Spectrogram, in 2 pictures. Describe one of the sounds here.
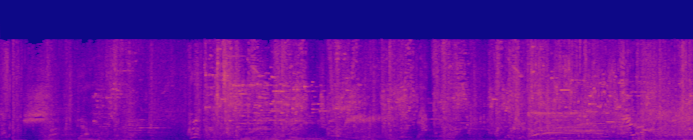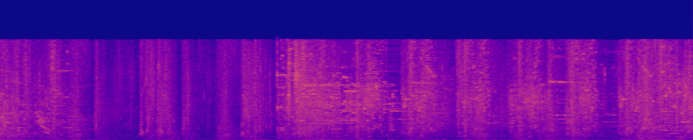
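Game characters' weapons strike with sharp impacts.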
